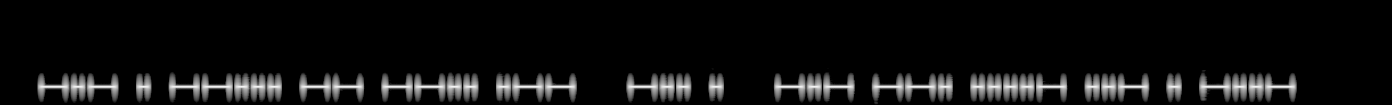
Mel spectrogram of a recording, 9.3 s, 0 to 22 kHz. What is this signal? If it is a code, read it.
Morse code, heard as a keyed tone, about 22 wpm, 700 Hz. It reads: KE7MZW DE KG4UEX
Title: USA Callsign DE Callsign - 6 Characters - 22wpm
